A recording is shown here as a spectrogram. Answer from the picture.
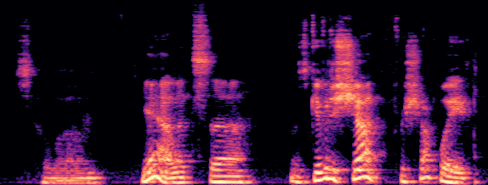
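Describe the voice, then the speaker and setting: This voice belongs to a man and is somewhat breathy. Its pitch lands in the middle range. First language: not English. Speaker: illustrator streaming a drawing session. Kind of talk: casual live-stream talk. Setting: home live stream, door shut. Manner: halting, many fillers.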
